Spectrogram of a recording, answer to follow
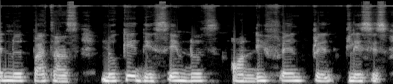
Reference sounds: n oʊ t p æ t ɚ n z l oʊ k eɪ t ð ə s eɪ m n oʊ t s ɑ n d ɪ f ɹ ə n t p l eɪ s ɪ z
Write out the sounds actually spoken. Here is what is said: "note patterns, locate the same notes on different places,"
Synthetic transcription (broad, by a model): n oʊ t p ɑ t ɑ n s l oʊ k eɪ t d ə s eɪ m n oʊ t s ɑ n d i f ɹ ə n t p l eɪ s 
